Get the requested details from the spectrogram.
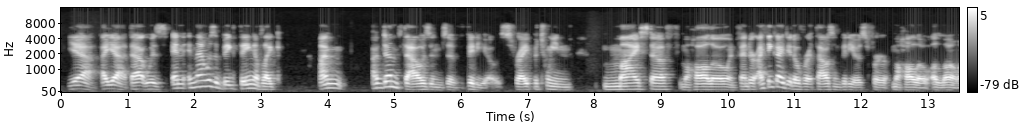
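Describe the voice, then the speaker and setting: A man with a medium-pitched, ordinary speaking voice talks at a fairly slow pace with lively intonation. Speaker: transgender musician and video creator. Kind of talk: interview. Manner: casual, with many fillers and restarts.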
